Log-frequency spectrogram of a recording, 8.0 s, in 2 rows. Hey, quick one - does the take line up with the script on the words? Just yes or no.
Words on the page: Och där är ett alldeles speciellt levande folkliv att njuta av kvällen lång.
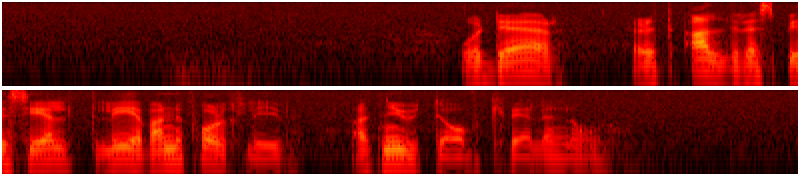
yes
